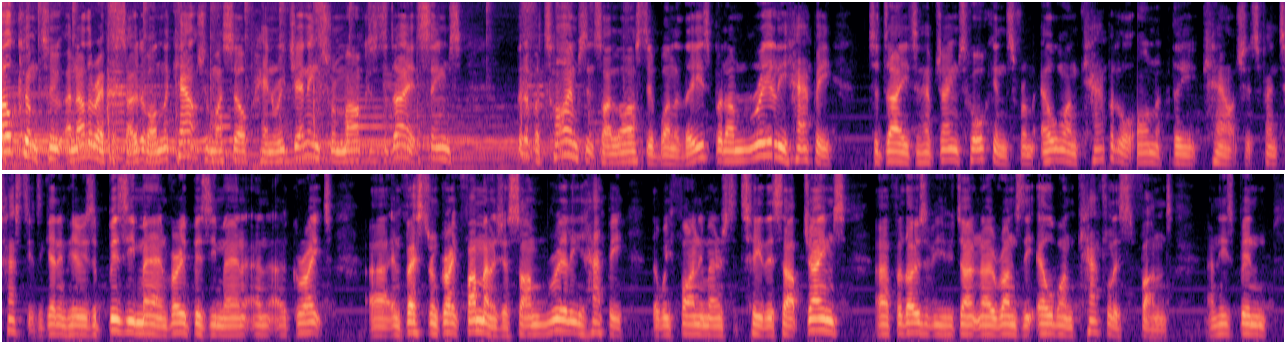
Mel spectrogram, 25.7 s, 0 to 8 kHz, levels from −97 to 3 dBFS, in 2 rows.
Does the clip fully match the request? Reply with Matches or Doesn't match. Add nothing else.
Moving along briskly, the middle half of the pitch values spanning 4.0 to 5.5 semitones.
Doesn't match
